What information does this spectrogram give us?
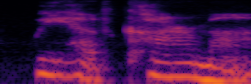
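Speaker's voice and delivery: put-on whisper. Retelling what someone whispered in the speaker's ear: imitating Deepak whispering. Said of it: "whispering in my ear".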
